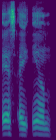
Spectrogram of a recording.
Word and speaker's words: Samhain: celtic festival of uh samhain it's spelled s-a-m-h-a-i-n but it's pronounced as if it was spelled s-o-w samhain and all praises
